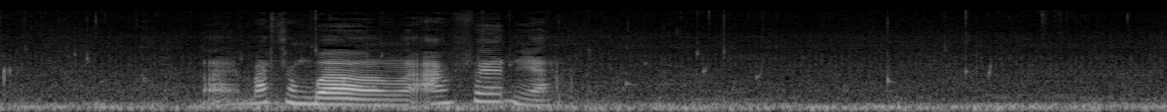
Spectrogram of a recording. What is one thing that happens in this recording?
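Water drips and splashes from a net onto a pond.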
